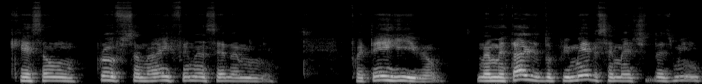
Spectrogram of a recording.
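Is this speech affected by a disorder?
Yes: amyotrophic lateral sclerosis.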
